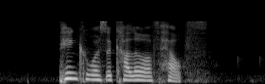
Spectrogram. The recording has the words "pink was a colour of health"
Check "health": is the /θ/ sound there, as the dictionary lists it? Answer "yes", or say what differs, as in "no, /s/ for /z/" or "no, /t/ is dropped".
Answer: yes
